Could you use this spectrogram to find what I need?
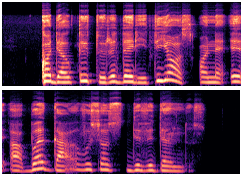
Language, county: Lithuanian, Vilnius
